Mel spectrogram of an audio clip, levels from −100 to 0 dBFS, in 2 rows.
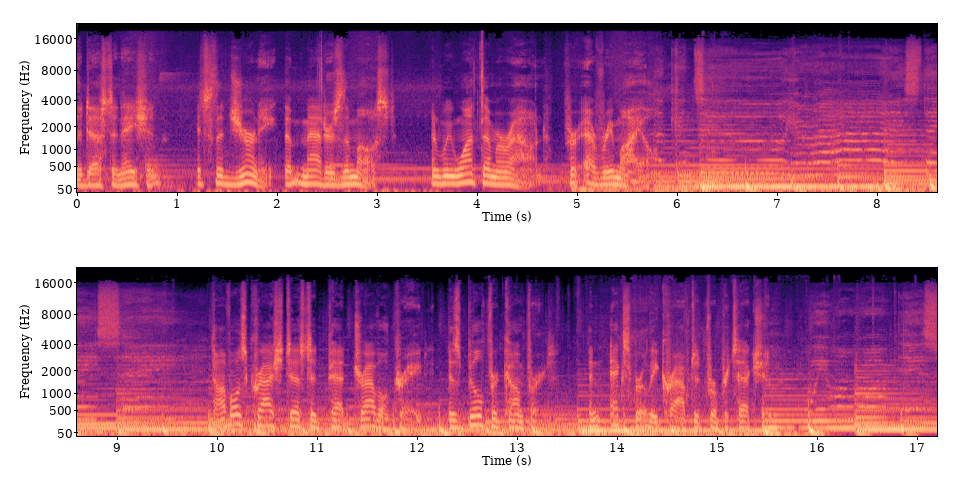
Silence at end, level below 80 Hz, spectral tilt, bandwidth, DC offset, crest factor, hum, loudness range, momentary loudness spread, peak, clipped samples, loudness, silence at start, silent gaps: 0 s; -24 dBFS; -5.5 dB/octave; 17 kHz; under 0.1%; 16 dB; none; 2 LU; 6 LU; 0 dBFS; under 0.1%; -17 LUFS; 0 s; none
